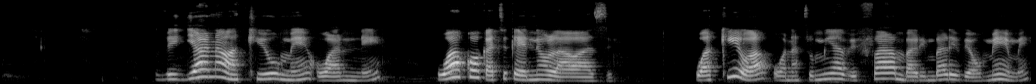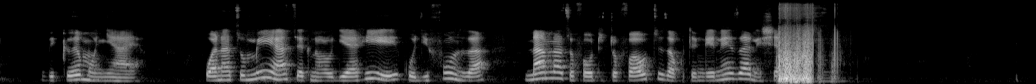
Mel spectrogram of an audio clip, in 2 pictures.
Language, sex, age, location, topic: Swahili, female, 18-24, Dar es Salaam, education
